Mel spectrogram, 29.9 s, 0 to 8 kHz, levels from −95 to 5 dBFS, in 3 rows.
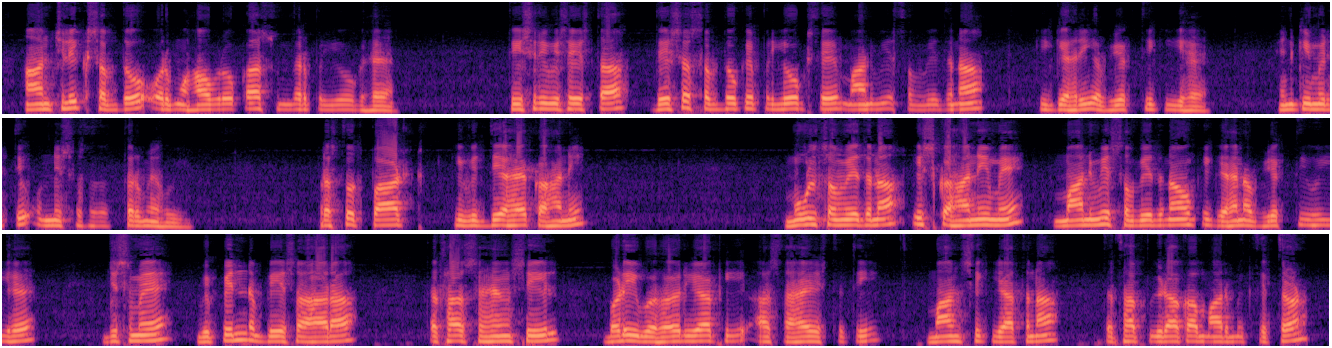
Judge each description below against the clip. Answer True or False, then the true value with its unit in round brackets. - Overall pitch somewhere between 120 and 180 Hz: True (140 Hz)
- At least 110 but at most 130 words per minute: True (125 wpm)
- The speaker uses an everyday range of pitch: False (2.1 semitones)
